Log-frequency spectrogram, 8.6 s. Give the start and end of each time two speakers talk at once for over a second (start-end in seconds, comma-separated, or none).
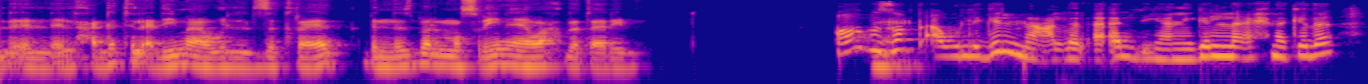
none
